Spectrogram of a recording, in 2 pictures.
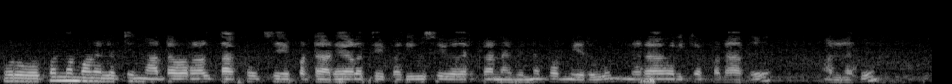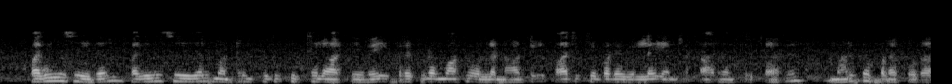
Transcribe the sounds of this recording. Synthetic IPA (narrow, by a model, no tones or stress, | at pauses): ɔɾɯɔpːɐnd̪ɐmaːɳɐlɐt̪ːɪnnaːʈːɐʋɐɾaːɭt̪aːkːɐsɛjːɐpːɐʈːɐːɽɐjaːɭɐt̪ːɐɪpɐðɪʋɯsɛjʋɐðɐrkaːnɐʋɪɳːɐmbɐmɛɾɯʋɯmnɪɾaːɣɐɾɪkʲːɐpːɐɽaːðɯ | ɐlːɐðɯ | pɐðɪʋɯsɛjðɐlpɐðɪʋɯsɛjðɐlmɐʈrɯmpʊðɪpːɪt̪ːɐlaːkɐɐʋɐɪpɪrɐkɯɽɐmaːɣɐuɭːɐnaːʈːɪlpaːtɪkʲːɐpːɐɽɐʋɪlːɐɪɛndrɐkaːɾɐɳɐt̪ːɪrka̰ːɣɐ | mɐrɯkːɐpːɐɽɐkːuːɽaːð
